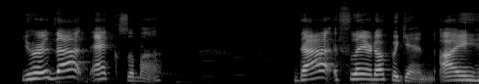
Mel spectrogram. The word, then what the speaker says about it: eczema: that I have is my how do you pronounce that? Hold on. Let me Google it up. Eczema. You heard that? Eczema.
